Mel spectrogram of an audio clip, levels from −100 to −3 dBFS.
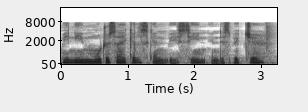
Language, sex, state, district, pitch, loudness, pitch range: English, male, Assam, Sonitpur, 115 Hz, -16 LUFS, 105-120 Hz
